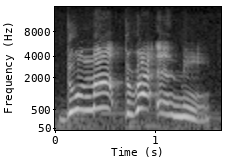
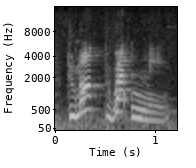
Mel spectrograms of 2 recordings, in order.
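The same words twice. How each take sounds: First: "Do not threaten me" slow, higher and loud; "Do not threaten me" in slow, heavy, raised emphasis; emphatic warning. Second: Said in the usual way. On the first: Real, not acted. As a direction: draw out each word of "Do not threaten me". Repeats warning, more forcefully.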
